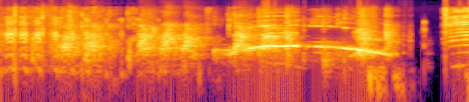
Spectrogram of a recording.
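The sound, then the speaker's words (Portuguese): A dog barks in a rapid string of loud yaps, breaking into a long rising-and-falling whine before a final sharp bark. “Meu cachorro late. O cachorro late.”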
